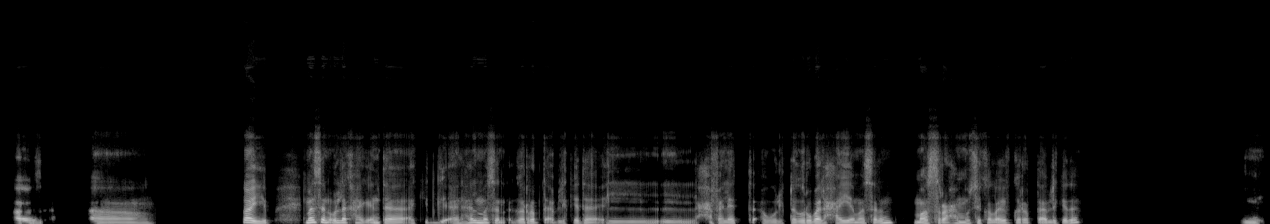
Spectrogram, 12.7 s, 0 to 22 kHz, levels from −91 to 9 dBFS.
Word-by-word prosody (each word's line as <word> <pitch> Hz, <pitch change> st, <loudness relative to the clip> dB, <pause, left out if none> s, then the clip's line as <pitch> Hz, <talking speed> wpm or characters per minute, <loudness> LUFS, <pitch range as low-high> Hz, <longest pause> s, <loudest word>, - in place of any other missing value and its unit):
آه 145 Hz, -, +6 dB
بالض 135 Hz, +1 st, 0 dB, 0.5 s
آه، 110 Hz, -1 st, -3 dB, 0.9 s
طيّب 175 Hz, -12 st, +7 dB, 0.4 s
مثلًا 220 Hz, +1 st, +7 dB
أقول 185 Hz, -, +4 dB
لك 185 Hz, -, +6 dB
حاجة، 165 Hz, -, -2 dB
أنت 155 Hz, -1 st, +1 dB
أكيد 120 Hz, +4 st, 0 dB
ج 160 Hz, -, -3 dB, 0.2 s
هل 180 Hz, +8 st, +3 dB
مثلًا 170 Hz, -1 st, +2 dB
جرّبت 145 Hz, +6 st, 0 dB
قبل 110 Hz, -, -5 dB
كده 125 Hz, 0 st, -2 dB
ال 105 Hz, 0 st, -8 dB, 0.3 s
الحفلات 120 Hz, +3 st, -4 dB, 0.2 s
أو 105 Hz, -1 st, -6 dB
التجربة 120 Hz, +5 st, +3 dB
الحية 125 Hz, -1 st, +1 dB
مثلًا، 135 Hz, -, 0 dB, 0.2 s
مسرح، 115 Hz, +3 st, +2 dB
موسيقى 105 Hz, 0 st, -2 dB
لايڤ 135 Hz, +4 st, +2 dB
جربتها 105 Hz, -2 st, -1 dB
قبل 115 Hz, -, -3 dB
كده؟ 115 Hz, -, -1 dB, 1.6 s
إمم. 115 Hz, -1 st, -1 dB
120 Hz, 135 wpm, -27 LUFS, 110-145 Hz, 1.6 s, طيّب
